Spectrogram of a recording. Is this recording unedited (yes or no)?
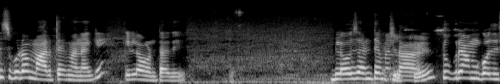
no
